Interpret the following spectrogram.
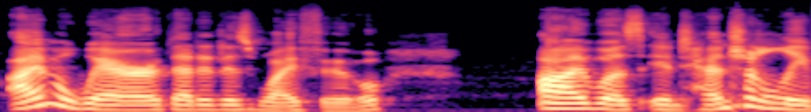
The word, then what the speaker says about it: waifu: As I pointed out in the replies on Twitter as well, I'm aware that it is waifu. I was intentionally pronouncing it waifu because it's not wife forest.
